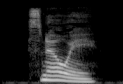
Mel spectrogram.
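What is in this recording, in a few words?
"snowy", English word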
